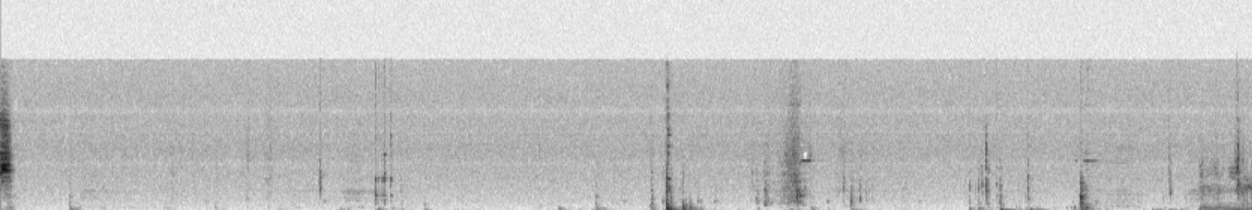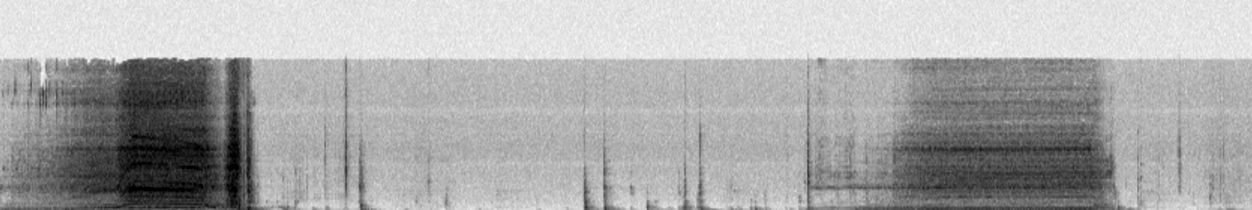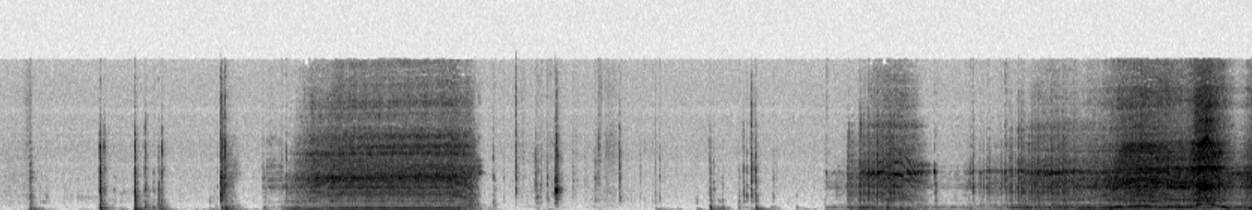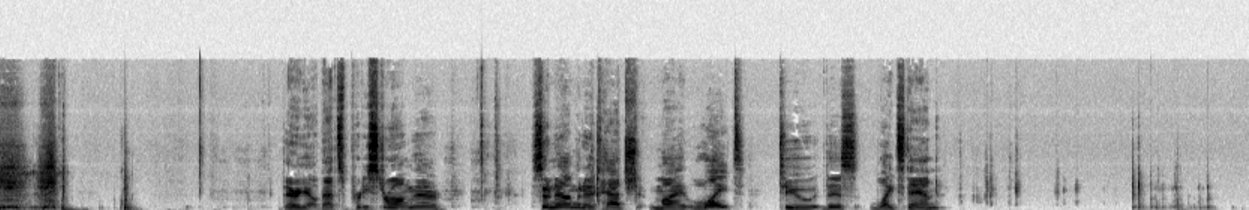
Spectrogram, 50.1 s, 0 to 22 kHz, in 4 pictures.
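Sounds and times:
drill driving screws: 0:12.0 - 0:15.2, 0:20.6 - 0:23.8, 0:27.6 - 0:30.0, 0:33.3 - 0:38.3.

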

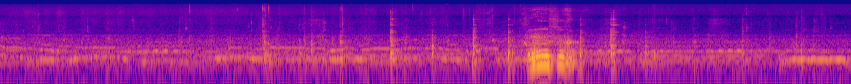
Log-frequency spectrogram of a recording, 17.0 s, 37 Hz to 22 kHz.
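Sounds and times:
tableware clinking on dishes: 0:07.8 - 0:08.8, 0:11.6 - 0:13.1
short voiced hum: 0:10.4 - 0:12.2.

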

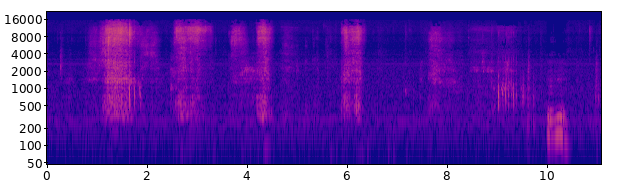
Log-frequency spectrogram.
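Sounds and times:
noodles slurped: 0:00.9 - 0:04.6, 0:05.9 - 0:06.4, 0:08.6 - 0:09.6.

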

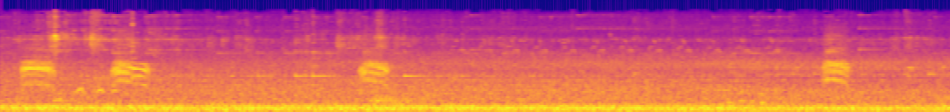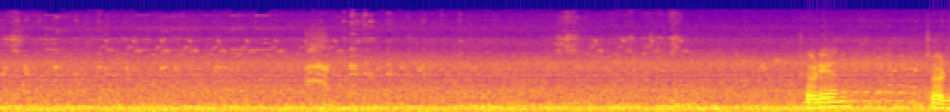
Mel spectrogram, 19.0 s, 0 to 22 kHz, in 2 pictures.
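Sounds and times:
crow cawing: 0:00.2 - 0:01.6, 0:03.6 - 0:04.0, 0:08.2 - 0:08.7, 0:12.6 - 0:12.9.

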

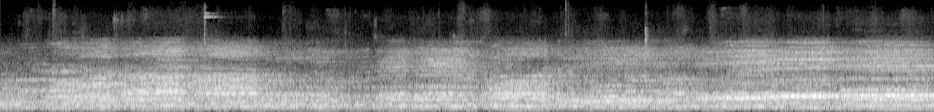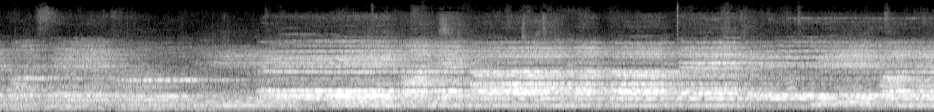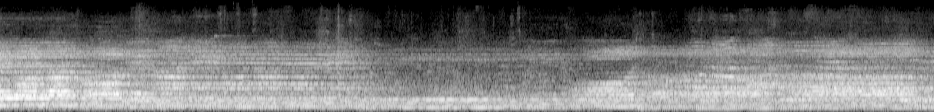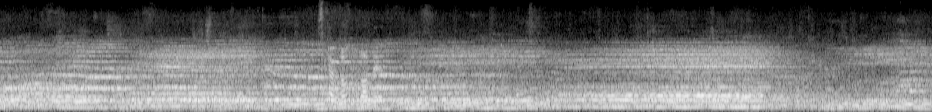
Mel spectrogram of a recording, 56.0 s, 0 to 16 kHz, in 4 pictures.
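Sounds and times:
choir singing a cappella: 0:00.0 - 0:56.0.

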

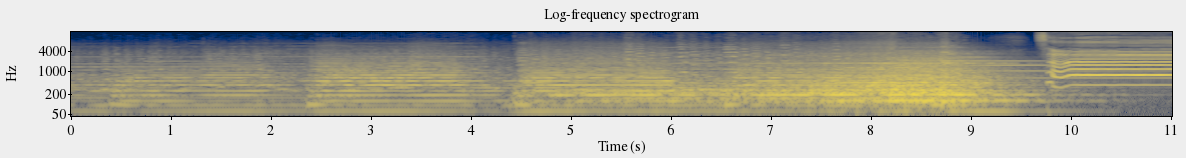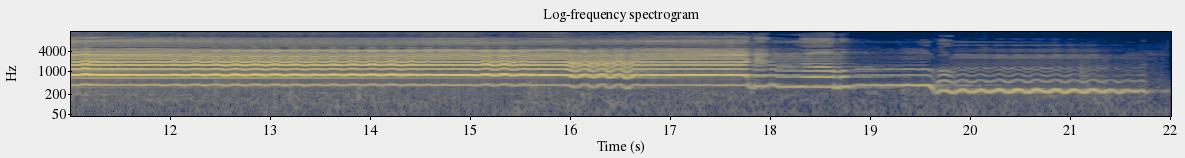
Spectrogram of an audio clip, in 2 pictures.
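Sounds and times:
woman singing unaccompanied: 0:09.7 - 0:22.0.

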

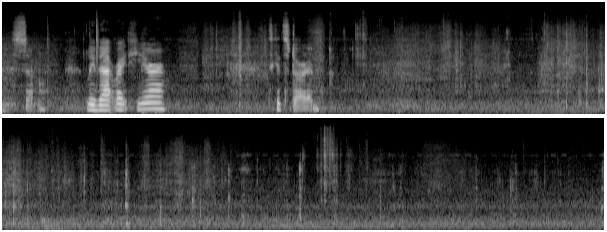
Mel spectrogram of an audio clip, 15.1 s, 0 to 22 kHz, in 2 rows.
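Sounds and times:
chewing: 0:09.8 - 0:12.6.

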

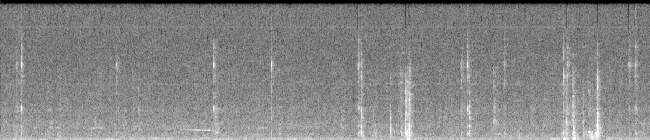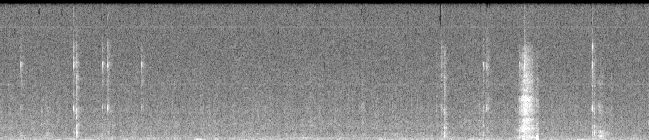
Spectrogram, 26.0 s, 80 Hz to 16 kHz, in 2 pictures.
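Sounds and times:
mouse and keyboard clicks: 0:00.2 - 0:00.6, 0:04.1 - 0:04.5, 0:07.1 - 0:08.3, 0:09.2 - 0:10.2, 0:11.2 - 0:13.5, 0:14.4 - 0:15.9, 0:21.7 - 0:22.0, 0:22.6 - 0:22.9, 0:24.8 - 0:25.2.

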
